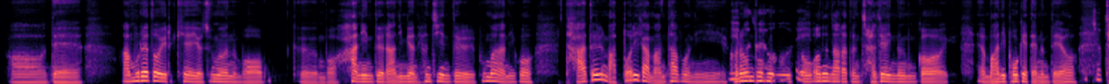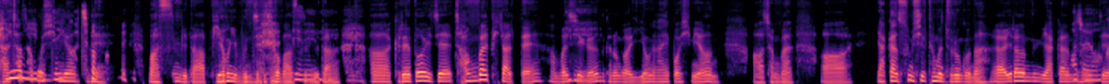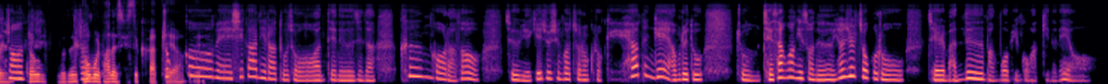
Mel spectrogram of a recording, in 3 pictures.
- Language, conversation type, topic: Korean, advice, 번아웃으로 의욕이 사라져 일상 유지가 어려운 상태를 어떻게 느끼시나요?
- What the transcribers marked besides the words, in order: laughing while speaking: "문제인 거죠. 네"; laughing while speaking: "비용이 문제죠"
